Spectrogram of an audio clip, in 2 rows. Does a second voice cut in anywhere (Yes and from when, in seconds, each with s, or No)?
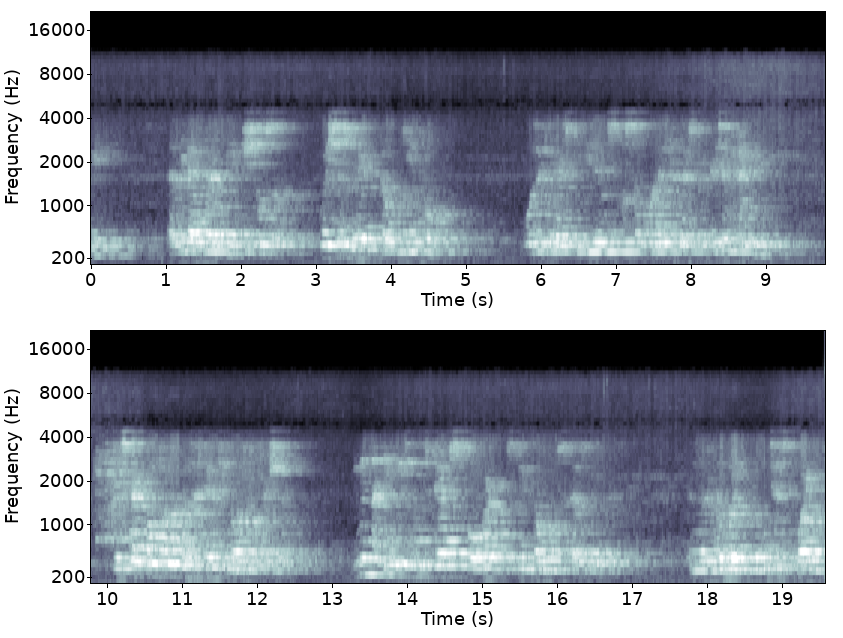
No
